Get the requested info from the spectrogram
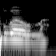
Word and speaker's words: Bluhm: It my last name is Bloom, but it is spelled differently. It's BLUHM, life in bloom.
